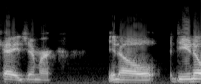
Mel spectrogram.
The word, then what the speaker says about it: Jimmer: call me GMO because they can't really pronounce the E R, right? So, they can't say Jimmer. So, because of that, they say Jimmo.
